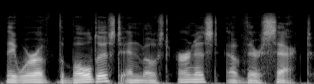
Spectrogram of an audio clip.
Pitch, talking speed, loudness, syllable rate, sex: 95 Hz, 210 wpm, -17 LUFS, 4.9 syllables/s, male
